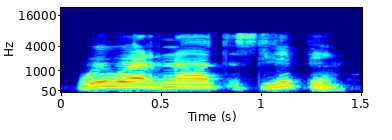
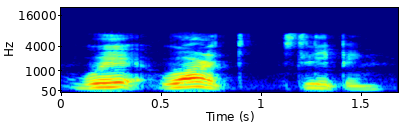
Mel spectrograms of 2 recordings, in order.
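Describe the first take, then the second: First: Were and not are said as two full words. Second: Were and not merge into one contracted word. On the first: This is the form for beginners. The speaker calls it wrong. "no van a encontrar a alguien que les diga" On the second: This is how native speakers say it. The speaker calls it right. "les van a decir"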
